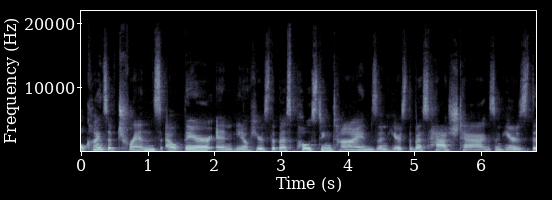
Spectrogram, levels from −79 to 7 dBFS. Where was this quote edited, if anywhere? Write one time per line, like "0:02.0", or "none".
none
